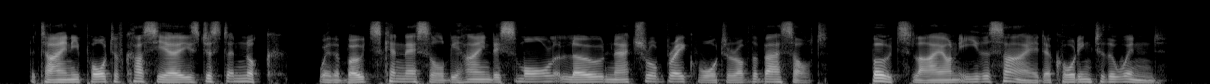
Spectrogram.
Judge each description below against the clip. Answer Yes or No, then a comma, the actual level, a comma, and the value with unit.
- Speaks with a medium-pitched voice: No, low, 115 Hz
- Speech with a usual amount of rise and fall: Yes, average, 3.3 semitones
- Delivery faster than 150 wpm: Yes, average, 160 wpm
